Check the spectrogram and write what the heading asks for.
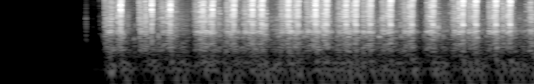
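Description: Typewriter keystrokes as an intro sound effect: rapid, irregular clacking at several strokes a second, starting under a second in after silence.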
